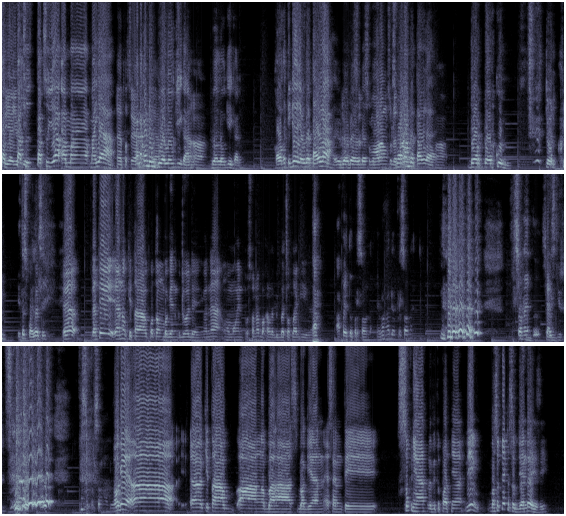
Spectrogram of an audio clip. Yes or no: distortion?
yes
